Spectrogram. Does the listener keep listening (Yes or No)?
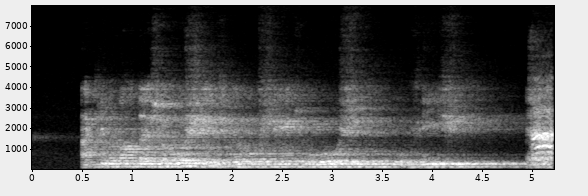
No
